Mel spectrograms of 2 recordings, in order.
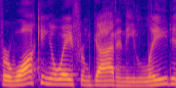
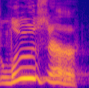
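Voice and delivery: loud, higher scornful "Loser!"; a jeering insult hurled loud; mocking jeer; 8 semitones higher, 13 dB louder than usual. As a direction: spit it out like a crowd sneering. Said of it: "they looked and said".

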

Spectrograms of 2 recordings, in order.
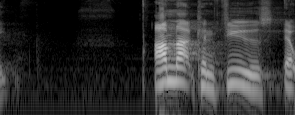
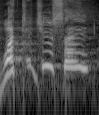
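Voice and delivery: much higher, squeaky disbelief; astonished squeak. Retold or imitated. Pastor asks the agent to repeat himself, squeaky astonishment.

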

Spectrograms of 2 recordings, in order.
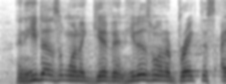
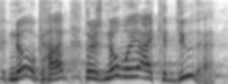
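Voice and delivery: mild mock protest; 6 semitones higher than usual. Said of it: "He goes".

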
